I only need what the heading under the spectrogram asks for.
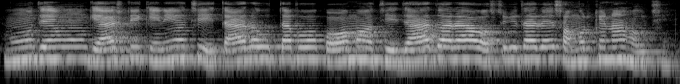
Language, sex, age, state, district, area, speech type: Odia, female, 60+, Odisha, Khordha, rural, spontaneous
